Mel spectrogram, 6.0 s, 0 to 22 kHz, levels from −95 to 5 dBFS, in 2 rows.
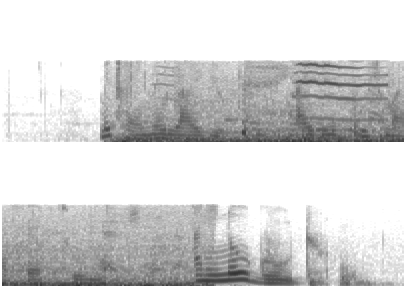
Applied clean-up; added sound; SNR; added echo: none; Cat; -5 dB; none.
